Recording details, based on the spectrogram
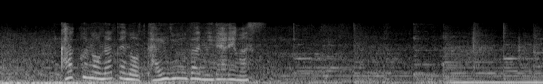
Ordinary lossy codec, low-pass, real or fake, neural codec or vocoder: none; 7.2 kHz; fake; codec, 16 kHz, 4 kbps, X-Codec, HuBERT features, trained on general audio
